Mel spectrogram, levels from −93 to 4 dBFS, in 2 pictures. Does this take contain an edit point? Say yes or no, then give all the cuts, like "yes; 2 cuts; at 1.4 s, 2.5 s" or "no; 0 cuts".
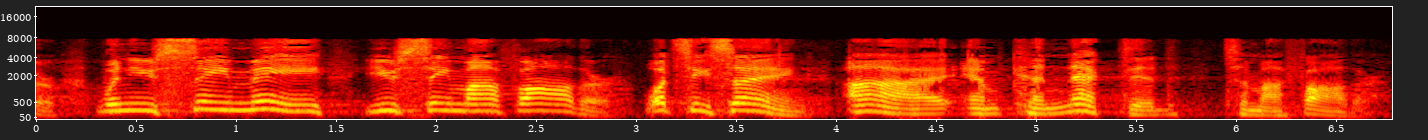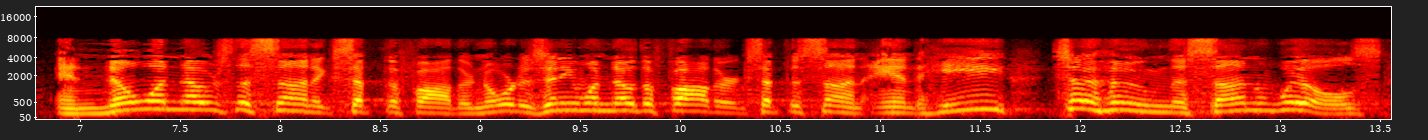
yes; 3 cuts; at 3.0 s, 3.9 s, 6.8 s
